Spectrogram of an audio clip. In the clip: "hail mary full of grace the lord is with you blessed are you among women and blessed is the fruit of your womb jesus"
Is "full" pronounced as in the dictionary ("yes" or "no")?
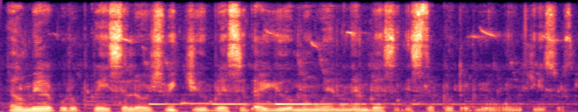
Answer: no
